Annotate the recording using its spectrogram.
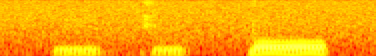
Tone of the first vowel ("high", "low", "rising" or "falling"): low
